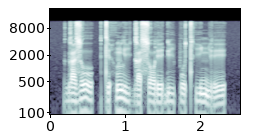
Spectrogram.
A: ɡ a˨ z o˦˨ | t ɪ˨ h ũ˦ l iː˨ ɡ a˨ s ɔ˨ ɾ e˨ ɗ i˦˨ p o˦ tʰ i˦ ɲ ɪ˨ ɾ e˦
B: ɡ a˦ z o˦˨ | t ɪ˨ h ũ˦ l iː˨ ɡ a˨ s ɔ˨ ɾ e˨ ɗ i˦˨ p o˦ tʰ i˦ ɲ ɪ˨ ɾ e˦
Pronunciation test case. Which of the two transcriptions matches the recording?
A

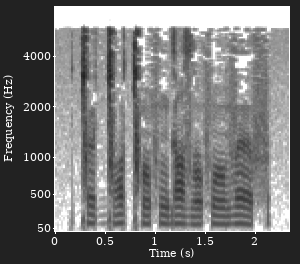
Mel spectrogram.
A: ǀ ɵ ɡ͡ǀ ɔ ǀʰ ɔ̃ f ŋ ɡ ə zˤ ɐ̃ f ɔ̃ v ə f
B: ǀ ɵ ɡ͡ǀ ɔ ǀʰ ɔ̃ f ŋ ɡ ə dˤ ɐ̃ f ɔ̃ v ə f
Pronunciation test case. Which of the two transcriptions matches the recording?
A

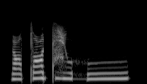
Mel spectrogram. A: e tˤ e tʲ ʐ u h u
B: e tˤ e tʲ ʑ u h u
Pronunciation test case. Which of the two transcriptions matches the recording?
B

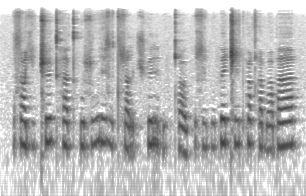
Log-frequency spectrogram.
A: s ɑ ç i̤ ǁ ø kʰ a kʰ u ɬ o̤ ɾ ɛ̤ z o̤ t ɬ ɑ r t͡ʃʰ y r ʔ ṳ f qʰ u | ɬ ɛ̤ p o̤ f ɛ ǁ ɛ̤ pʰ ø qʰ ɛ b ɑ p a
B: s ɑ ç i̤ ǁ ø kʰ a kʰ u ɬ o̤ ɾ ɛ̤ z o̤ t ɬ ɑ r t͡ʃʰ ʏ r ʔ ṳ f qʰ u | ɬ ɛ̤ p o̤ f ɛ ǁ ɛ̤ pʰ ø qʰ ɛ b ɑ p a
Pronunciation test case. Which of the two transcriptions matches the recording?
B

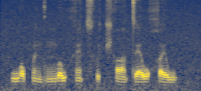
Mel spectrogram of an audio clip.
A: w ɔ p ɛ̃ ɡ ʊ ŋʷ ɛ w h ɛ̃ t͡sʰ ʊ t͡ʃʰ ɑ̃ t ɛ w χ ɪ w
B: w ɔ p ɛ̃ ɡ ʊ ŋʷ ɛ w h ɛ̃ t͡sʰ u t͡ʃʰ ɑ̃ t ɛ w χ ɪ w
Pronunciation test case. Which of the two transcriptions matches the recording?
A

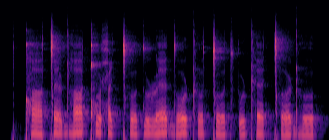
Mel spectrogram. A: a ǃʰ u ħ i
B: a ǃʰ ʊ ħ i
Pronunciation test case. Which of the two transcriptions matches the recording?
A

